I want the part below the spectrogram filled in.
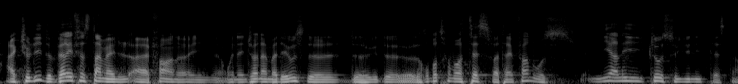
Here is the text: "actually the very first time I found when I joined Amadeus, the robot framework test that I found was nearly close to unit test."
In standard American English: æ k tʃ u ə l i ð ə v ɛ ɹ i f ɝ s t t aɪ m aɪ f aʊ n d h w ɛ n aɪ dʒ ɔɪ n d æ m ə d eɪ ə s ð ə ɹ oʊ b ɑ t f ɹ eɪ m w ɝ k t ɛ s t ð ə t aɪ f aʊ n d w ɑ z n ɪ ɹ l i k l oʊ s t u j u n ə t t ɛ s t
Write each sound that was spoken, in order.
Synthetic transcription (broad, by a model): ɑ k tʃ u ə l i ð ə v ɛ ɹ i f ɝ s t t aɪ m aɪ f aʊ n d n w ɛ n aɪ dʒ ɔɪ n ɑ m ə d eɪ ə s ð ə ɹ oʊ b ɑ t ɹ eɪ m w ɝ t ɛ s t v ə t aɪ f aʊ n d w ɑ z n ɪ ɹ l i k l oʊ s t u j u n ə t t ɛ s t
